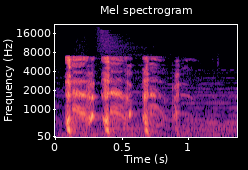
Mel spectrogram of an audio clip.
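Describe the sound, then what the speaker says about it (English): Three or four short, close coughs in quick succession, each one weaker than the last, heard alone. "as he coughs some of it out"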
